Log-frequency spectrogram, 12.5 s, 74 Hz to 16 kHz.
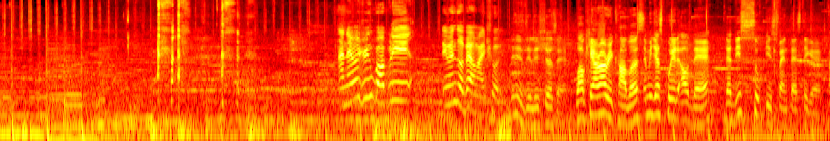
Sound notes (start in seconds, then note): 2.3 cough cough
